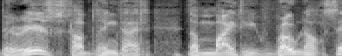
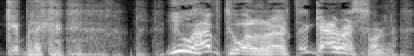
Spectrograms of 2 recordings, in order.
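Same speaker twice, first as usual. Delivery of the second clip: grumbled order, pitched up and forceful; grumbling; 11 semitones higher than usual. A narrator's reading. Mayor ordering his adviser to the garrison, grumbling. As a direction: grumble urgently at an underling. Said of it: "the mayor grumbled".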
